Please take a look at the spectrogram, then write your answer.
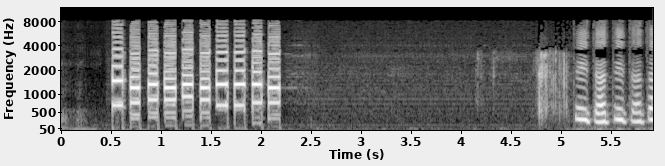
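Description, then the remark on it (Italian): A mobile phone tone as a woman calls her husband plays a quick run of about nine bright, evenly spaced electronic beeps, stops briefly with only a faint hum, then starts again with the same rapid pulsing pattern. “è già lì che sta telefonando al marito. Vuoi vedere? Col telefonino.”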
